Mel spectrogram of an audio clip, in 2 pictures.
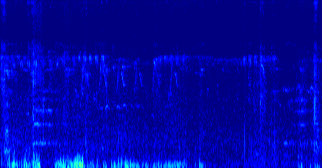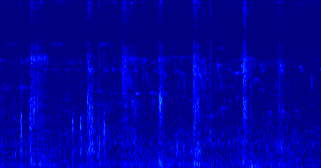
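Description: Faint birds calling: repeated high chirps and trills. A low rumble on the microphone for the first few seconds, and scattered soft clicks.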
